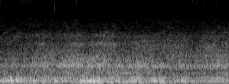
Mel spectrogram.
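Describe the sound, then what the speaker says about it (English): A propeller airplane flying overhead near a gold-digging site, a steady low droning rumble that holds at an even, moderate level throughout with slight wind buffeting. "that's a different plane"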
